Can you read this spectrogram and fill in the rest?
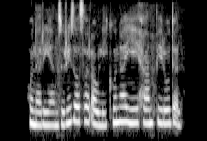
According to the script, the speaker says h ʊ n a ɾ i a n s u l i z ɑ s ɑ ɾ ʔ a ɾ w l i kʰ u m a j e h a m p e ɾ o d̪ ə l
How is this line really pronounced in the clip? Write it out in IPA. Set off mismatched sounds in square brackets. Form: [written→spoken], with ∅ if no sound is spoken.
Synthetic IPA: h ʊ n a ɾ i a n [s→z] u [l→ɾ] i z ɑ s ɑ ɾ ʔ a [ɾ→∅] w l i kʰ u [m→n] a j e h a m p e ɾ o d̪ ə l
